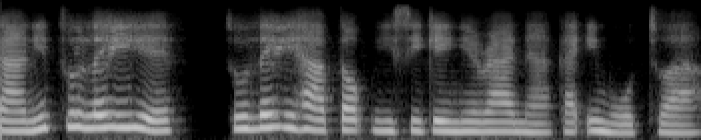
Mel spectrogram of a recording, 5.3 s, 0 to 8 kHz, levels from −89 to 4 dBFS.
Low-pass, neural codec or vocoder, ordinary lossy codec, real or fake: none; codec, 16 kHz, 0.2 kbps, FocalCodec; none; fake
